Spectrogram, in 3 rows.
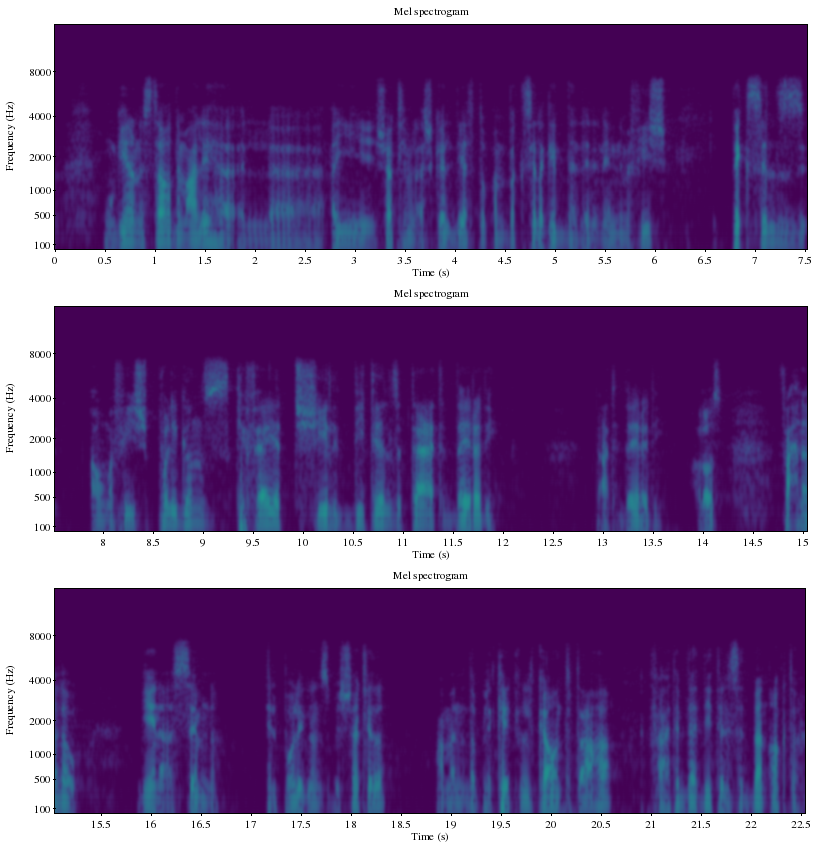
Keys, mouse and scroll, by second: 12.8 click.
